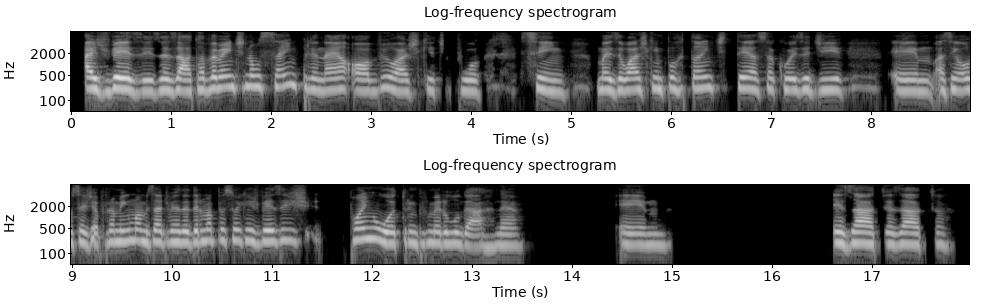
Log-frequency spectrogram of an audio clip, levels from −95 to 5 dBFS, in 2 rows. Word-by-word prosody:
Às 210 -3 +8
vezes, 185 -2 +7
exato. 200 0 +3
Obviamente 230 +3 +1
não 250 -1 +2
sempre, 245 -2 -3
né, 200 +2 0
óbvio, 190 +3 -1
eu 215 - +2
acho 180 -2 -1
que, 195 +1 -7
tipo 195 -3 -5 0.4
sim. 190 -6 -2 0.3
Mas 205 -2 0
eu 200 0 +2
acho 205 0 +1
que 225 - -3
é - - 0
importante 225 +2 -4
ter 225 - +1
essa 210 -1 -2
coisa 205 +1 -1
de, 200 +1 -3 0.5
eh, 190 -1 -2 0.2
assim, 200 +2 -3
ou 200 +1 0
seja, 195 -3 -1
pra 215 +4 -4
mim 220 +1 +2
uma 235 0 0
amizade 215 -1 0
verdadeira 215 0 +2
é - - 0
uma 235 - -2
pessoa 235 0 -3
que 235 - -4
às 220 - 0
vezes 225 +1 0 0.4
põe 250 +2 +1
o 260 - +1
outro 205 -1 +2
em 200 - -1
1º 195 0 -2
lugar, 165 -4 -3
né. 175 -1 -6 1.0
É. 180 -1 -4 1.9
Exato, 195 -1 +2
exato. 185 -2 -3
205 Hz, 160 wpm, -24 LUFS, 190-220 Hz, 1.9 s, Às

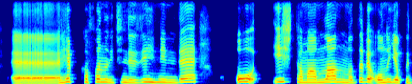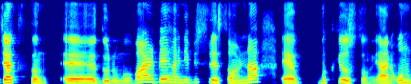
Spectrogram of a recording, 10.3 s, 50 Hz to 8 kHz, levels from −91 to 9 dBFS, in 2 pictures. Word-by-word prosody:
Eee, 325 - +2
hep 310 +4 -1
kafanın 285 -1 -1
içinde, 255 0 -5
zihninde 275 +2 0 0.5
o 295 +1 +6 0.2
iş 315 +2 -2
tamamlanmadı 265 0 +1
ve 290 - +6
onu 245 +2 0
yapacaksın, 260 -6 +2 0.2
eee, 195 -1 +3
durumu 195 0 -6
var 295 +2 +2
ve, 280 0 +2
hani, 260 -1 -8
bir 265 - -17
süre 240 -4 -2
sonra, 225 +7 -2 0.3
eee, 195 0 +2 0.2
bıkıyorsun. 235 -7 -4
Yani, 185 -1 +1
onu 230 +2 -4
260 Hz, 135 wpm, -21 LUFS, 220-280 Hz, 0.5 s, o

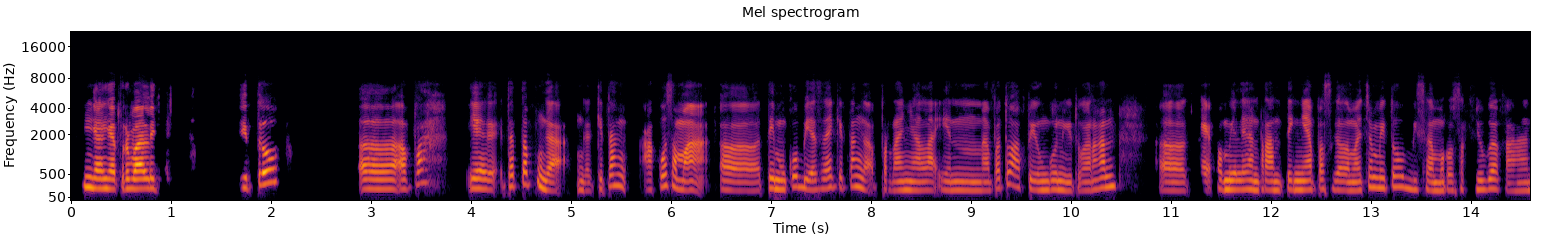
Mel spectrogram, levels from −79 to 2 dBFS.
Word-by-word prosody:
Nggak 210 -3 +6
nggak, 190 -1 +6
terbalik. 195 +1 +8 0.9
Itu, 230 +7 +3 1.0
eee, 190 0 +4
apa, 195 +9 -2 0.5
ya 200 - +5 0.3
tetep 270 +3 0
nggak 170 -7 +3 0.2
nggak 160 -2 -7
kita 190 +6 -2
ng - - -4 0.2
aku 175 +6 -3
sama, 180 -6 +4 0.3
eee, 160 -2 +1
timku 195 +1 0
biasanya 195 +4 -2
kita 210 +3 -7
nggak 215 - -3
pernah 165 0 -2
nyalain 165 0 -2 0.3
apa 160 +4 -5
tuh, 275 - -1
api 210 -3 -7
unggun 175 +1 -2
gitu. 155 - -8
Karena 165 +2 -2
kan, 225 - 0 0.5
eee, 160 -1 +1 0.2
kayak 170 -2 -1
pemilihan 180 -1 +1
rantingnya 175 +1 +1
apa - - -4
segala 170 -3 -2
macem 170 +7 -3
itu 210 +3 -6 0.2
bisa 175 -1 -5
merusak 165 +2 -6
juga 190 +2 -1
kan. 155 +1 -5
180 Hz, 165 wpm, -24 LUFS, 165-200 Hz, 1.0 s, terbalik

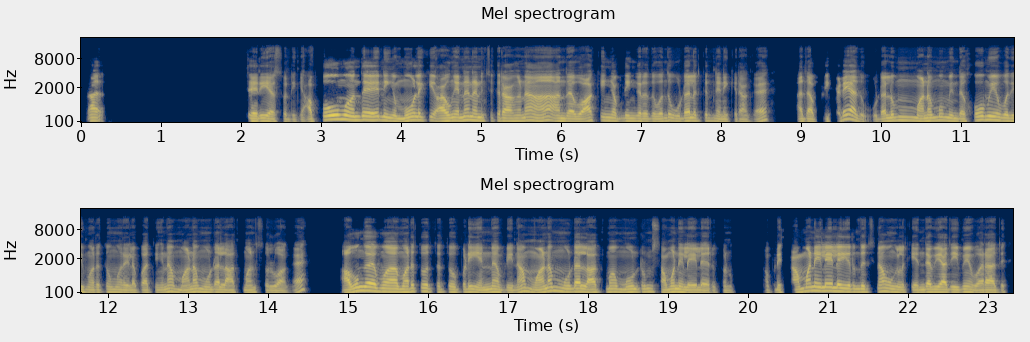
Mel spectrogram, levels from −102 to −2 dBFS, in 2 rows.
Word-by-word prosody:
ஆ. 140 - 0 1.8
செரியா 120 0 +3
சொன்னீங்க. 95 -2 -11
அப்போவும் 190 - +4
வந்து 170 +1 +3 0.2
நீங்க 135 -5 +2
மூளைக்கு 155 0 +1
அவுங்க 130 +3 +3
என்ன 165 +4 +1
நெனச்சிக்குறாங்கன்னா, 135 0 0 0.3
அந்த 120 -1 0 0.2
வாக்கிங் 140 +2 0
அப்படிங்கிறது 120 -1 -3
வந்து 130 +5 -3
உடலுக்குனு 130 0 -2
நெனைக்குறாங்க. 100 -2 -7 0.6
அது - - -4
அப்படி - - -11
கிடையாது. - - +2 0.2
உடலும், 135 +9 -1 0.2
மனமும் 140 +4 0
இந்த 115 -1 -2
ஹோமியோபதி 155 -6 0
மருத்துவ 115 +2 -5
முறையில 105 -2 -3
பாத்தீங்கனா, 110 +7 -3
மனம், 130 +4 0
உடல், 115 -1 0
ஆத்மானு 105 +1 -6
சொல்வாங்க. 90 -3 -5 0.7
அவுங்க 175 +10 +4 0.2
ம - - +2 0.2
மருத்துவ 150 +4 0
தத்துவப்படி 125 0 -3
என்ன 120 +4 0
அப்படினா 105 +1 -3 0.2
மனம், 165 +8 +1
உடல், 140 -1 +3
ஆத்மா 125 +3 -3
3உம் 130 +2 -2
சமநிலையில 110 -3 +1
இருக்கனும். 95 0 -13 0.4
அப்படி 105 +3 -6 0.2
சமநிலையில 170 +5 +4
இருந்துச்சுனா 135 +2 -1
உங்களுக்கு 115 -4 -2
எந்த 120 +3 +1
வியாதியுமே 120 +1 +2
வராது. 105 0 0
125 Hz, 125 wpm, -24 LUFS, 110-140 Hz, 1.8 s, அப்போவும்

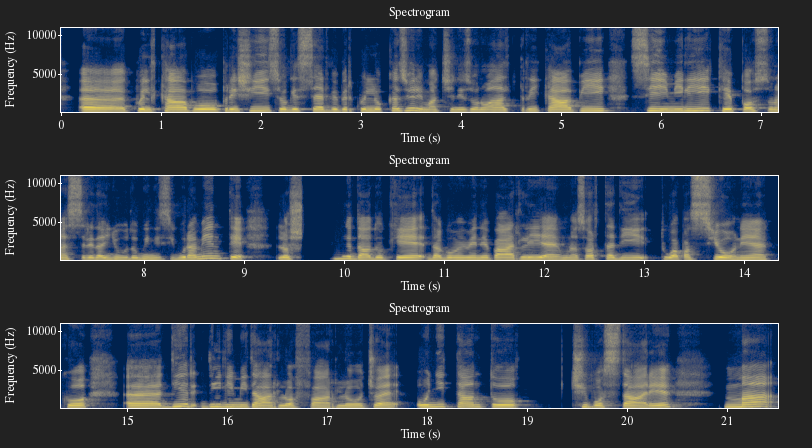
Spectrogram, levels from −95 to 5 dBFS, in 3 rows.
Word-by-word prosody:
ehm, 210 -3 +5
quel 220 0 +4
capo 225 -1 +5
preciso 225 0 -1
che 225 +1 +2
serve 225 -1 -1
per 215 0 -2
quell'occasione 245 +4 -1
ma 195 -3 -5
ce 195 +2 -9
ne 210 0 -3
sono 210 -1 -4
altri 225 +1 -4
capi 230 +3 +1 0.2
simili 255 +1 -1
che 230 -3 +5
possono 215 0 -1
essere 210 -1 -5
d'aiuto. 205 0 -2
Quindi 215 0 -5
sicuramente 275 - -1 0.3
lo 215 0 +2
shopping 255 +3 -5
dato 210 -1 -1
che, 210 0 +2
da 200 -1 -1
come 205 +1 -1
me 210 0 0
ne 210 0 -2
parli, 210 +1 0
è 200 -3 +3
una 195 +1 -7
sorta 210 +2 -2
di 205 0 -5
tua 205 -1 +1
passione, 195 0 0
ecco, 215 +4 0 0.4
ehm, 220 -2 +3
di 275 +9 0
r - - -4
di 265 +6 -2
limitarlo 230 -5 0
a - - -2
farlo; 195 -1 -3
cioè 200 -1 +1 0.2
ogni 250 +2 +2
tanto 245 0 +1 0.4
ci 245 - -5
può 215 0 0
stare 220 +1 +1 0.5
ma 260 +5 +3
220 Hz, 140 wpm, -19 LUFS, 205-235 Hz, 0.5 s, ehm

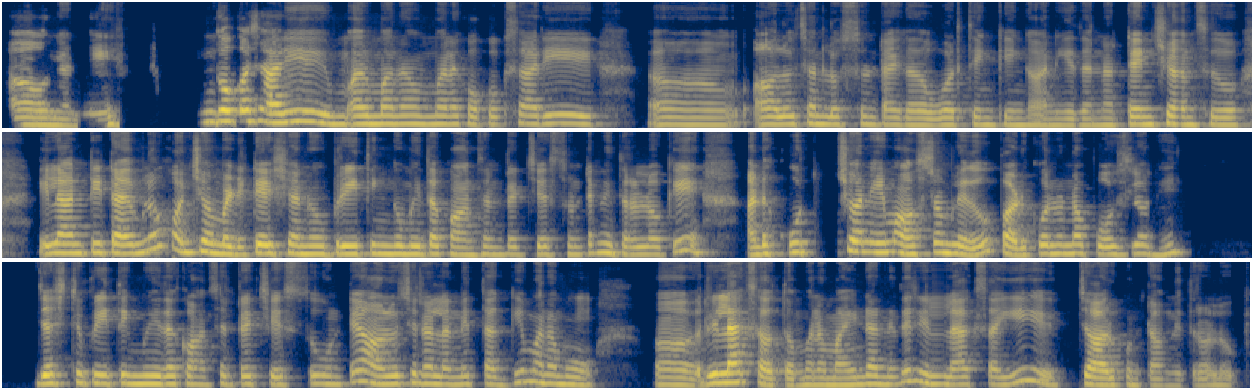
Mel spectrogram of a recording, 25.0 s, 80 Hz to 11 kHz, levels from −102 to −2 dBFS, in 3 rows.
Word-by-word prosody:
అవునండి. 180 +4 -3 0.7
ఇంకొకసారీ 270 -2 +6 0.3
మ - - -6 0.2
మనం 210 0 0 0.2
మనక్కొక్కసారి 205 +1 -3 0.7
ఆహ్, 185 -1 -5 0.3
ఆలోచనలొస్తుంటాయి 195 -2 -2
కదా! 175 0 -2
ఓవర్ 180 +1 -3
థింకింగ్ 180 -1 -6
కానీ, 170 - -6
ఏదన్నా 175 +1 -6
టెన్షన్సు. 195 -1 -1 0.5
ఇలాంటి 230 +1 +4
టైమ్‌లో 225 +9 +4
కొంచం 255 -1 +4
మెడిటేషను, 210 +1 +3
బ్రీతింగు 205 0 +3
మీద 205 +1 +2
కాన్సంట్రేట్ 190 0 -4
చేస్తుంటే, 195 +2 -6
నిద్రలోకి 195 +3 -1 0.4
అంటే, 215 +3 +3
కూర్చొనేమి 245 +1 +1
అవసరం 205 +4 +2
లేదు, 190 +2 +2 0.2
పడుకొనున్న 215 +4 +2
పోజ్‌లోనే 200 +1 -2 0.8
జస్ట్ 215 +2 +3
బ్రీతింగ్ 215 -1 +1
మీద 205 0 +4
కాన్సంట్రేట్ 200 +1 -5
చేస్తూ 185 +1 -6
ఉంటే. 200 +6 -5
ఆలోచనలన్ని 205 -1 0
తగ్గి 195 +6 -5
మనము 210 -4 -1 0.6
ఆహ్, 185 -2 -2
రిలాక్సవుతాం. 225 -8 +5
మన 180 - -3
మైండనేది 195 +5 -1
రిలాక్సయ్యీ 195 +3 -2 0.4
జారుకుంటాం 175 -2 0
నిద్రలోకి. 90 - -12
200 Hz, 105 wpm, -21 LUFS, 185-220 Hz, 0.8 s, ఇంకొకసారీ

